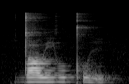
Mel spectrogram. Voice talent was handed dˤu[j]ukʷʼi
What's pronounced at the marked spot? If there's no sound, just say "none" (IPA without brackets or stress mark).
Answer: j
